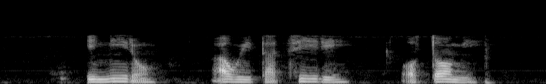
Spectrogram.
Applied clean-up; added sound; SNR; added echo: none; none; none; none.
